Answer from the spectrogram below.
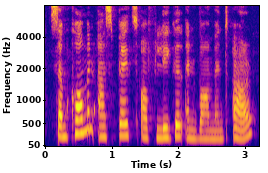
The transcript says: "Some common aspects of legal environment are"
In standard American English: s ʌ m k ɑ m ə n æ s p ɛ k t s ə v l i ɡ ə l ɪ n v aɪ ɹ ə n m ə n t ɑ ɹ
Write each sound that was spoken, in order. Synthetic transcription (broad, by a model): s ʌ m k ɑ m ə n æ s p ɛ k t s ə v l i ɡ ə l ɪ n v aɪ ə m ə n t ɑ ɹ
